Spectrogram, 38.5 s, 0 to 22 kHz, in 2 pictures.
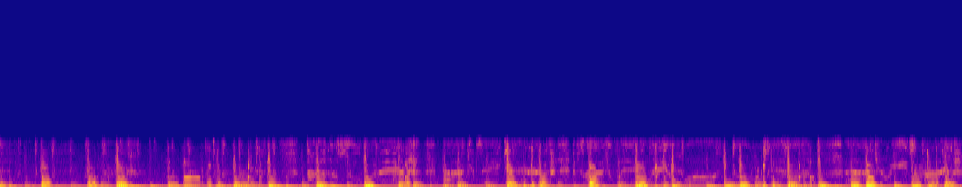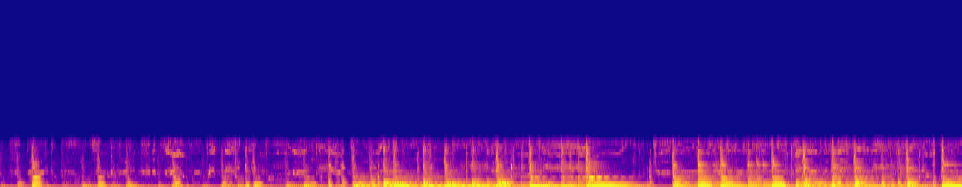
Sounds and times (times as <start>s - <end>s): Acoustic guitar: 0.0s - 38.4s
Strum: 20.8s - 38.4s.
